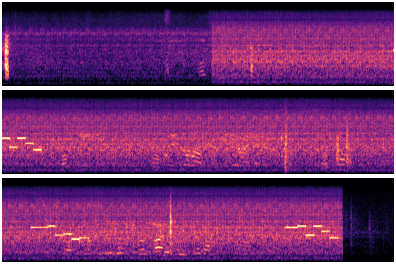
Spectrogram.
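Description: A steady hum and hiss that comes in abruptly a few seconds in, with faint voices, and three times a short falling run of electronic beeps.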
